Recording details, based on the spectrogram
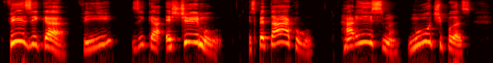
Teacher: não é a última nem a penúltima é a anti penúltima que é a forte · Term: proparoxítonas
